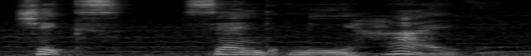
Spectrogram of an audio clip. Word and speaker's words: Csikszentmihalyi: Claremont Graduate University Mihai Csikszentmihalyi yes pronounced chicks send me high as flo s l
